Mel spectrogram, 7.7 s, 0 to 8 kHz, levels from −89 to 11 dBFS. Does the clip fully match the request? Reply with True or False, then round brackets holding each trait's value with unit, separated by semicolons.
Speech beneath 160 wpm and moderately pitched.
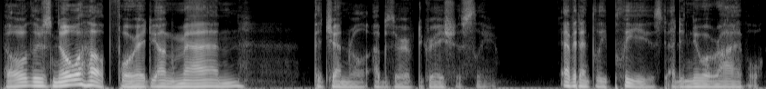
False (140 wpm; 100 Hz)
